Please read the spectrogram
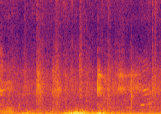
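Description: Indistinct voices with irregular low thumps from footsteps and handling of a camera carried by someone walking, loudest about a second in.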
